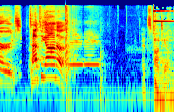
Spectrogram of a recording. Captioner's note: buzzer beeps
